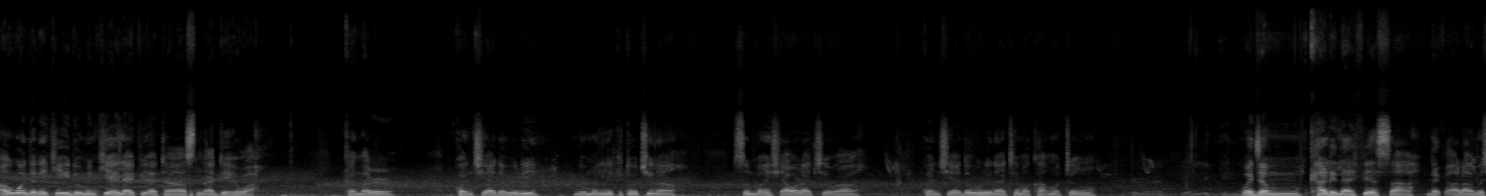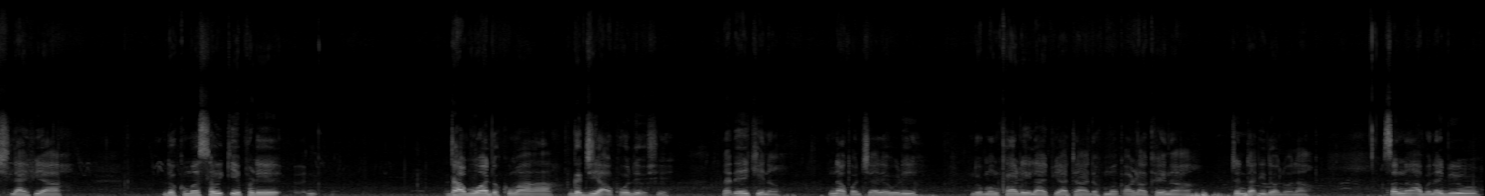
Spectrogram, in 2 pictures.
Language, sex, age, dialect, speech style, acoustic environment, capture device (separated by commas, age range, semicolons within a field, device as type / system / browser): Hausa, male, 18-24, Nigeria - Kano, excited, nature, mobile / Linux / Chrome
